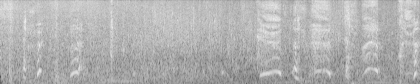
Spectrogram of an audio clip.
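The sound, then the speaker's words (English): Rushing water floods a sealed room, rising fast toward the ceiling, with a steady, churning wash broken by repeated gurgling, bubbly swoops and small splashes that rise and fall throughout. “The water is about to meet the ceiling of this place.”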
